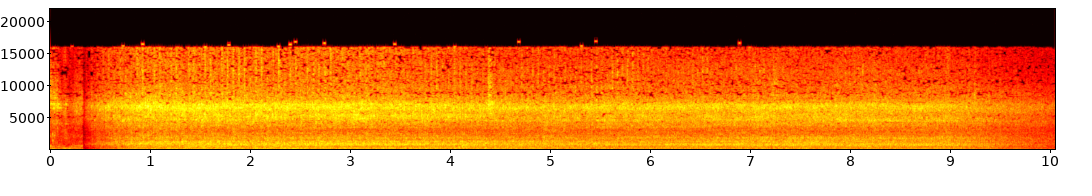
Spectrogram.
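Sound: bus engine idling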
